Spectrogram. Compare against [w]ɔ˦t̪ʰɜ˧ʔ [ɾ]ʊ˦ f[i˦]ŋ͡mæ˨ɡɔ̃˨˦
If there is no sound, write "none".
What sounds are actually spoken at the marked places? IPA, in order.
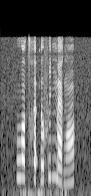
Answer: w, ɾ, i˦

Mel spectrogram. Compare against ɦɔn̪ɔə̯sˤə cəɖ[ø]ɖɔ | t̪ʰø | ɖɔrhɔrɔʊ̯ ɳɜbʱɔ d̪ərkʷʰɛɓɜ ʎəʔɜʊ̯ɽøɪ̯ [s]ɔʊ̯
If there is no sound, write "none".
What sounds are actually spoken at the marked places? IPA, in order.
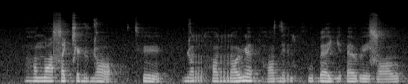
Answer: ø, z

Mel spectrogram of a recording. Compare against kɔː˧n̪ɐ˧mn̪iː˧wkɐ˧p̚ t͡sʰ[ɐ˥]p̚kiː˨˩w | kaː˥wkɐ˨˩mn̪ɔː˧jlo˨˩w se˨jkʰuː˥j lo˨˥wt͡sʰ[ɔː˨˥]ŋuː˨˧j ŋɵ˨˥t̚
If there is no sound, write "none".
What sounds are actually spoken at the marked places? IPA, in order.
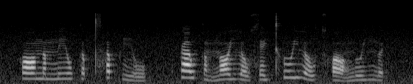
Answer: ɐ˥, ɔː˨˩

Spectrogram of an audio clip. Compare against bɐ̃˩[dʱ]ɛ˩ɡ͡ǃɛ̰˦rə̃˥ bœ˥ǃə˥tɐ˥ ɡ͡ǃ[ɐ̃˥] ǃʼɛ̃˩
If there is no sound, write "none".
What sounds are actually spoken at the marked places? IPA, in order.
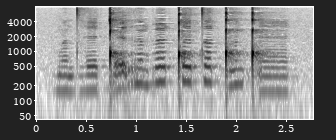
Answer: dʱ, ɐ̃˦

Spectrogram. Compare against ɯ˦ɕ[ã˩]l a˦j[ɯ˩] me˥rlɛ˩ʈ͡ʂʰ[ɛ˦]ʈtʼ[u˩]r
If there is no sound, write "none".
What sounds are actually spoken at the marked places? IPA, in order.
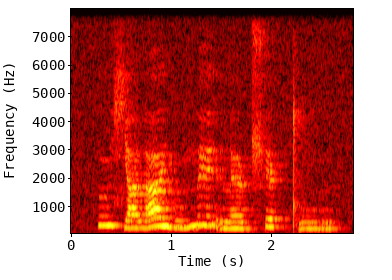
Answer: a˩, ɯ˩, e˦, u˩

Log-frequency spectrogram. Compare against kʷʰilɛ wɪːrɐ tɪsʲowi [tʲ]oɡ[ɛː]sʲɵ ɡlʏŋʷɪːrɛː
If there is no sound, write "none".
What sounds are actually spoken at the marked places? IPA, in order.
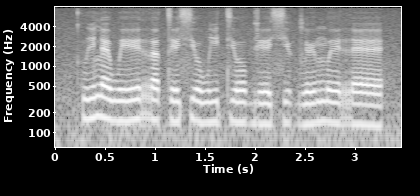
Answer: tʲ, ɪː

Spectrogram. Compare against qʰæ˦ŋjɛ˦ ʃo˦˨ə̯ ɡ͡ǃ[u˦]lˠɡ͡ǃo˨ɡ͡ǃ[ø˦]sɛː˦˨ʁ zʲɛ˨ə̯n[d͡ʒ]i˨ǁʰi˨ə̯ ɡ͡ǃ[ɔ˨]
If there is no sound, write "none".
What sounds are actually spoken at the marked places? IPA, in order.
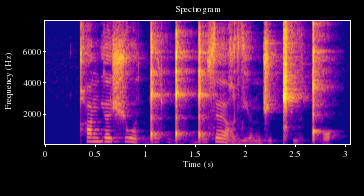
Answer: u˦, ʉ˦, d͡ʒ, ɔ˨

